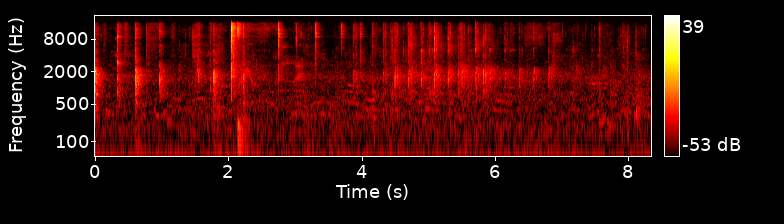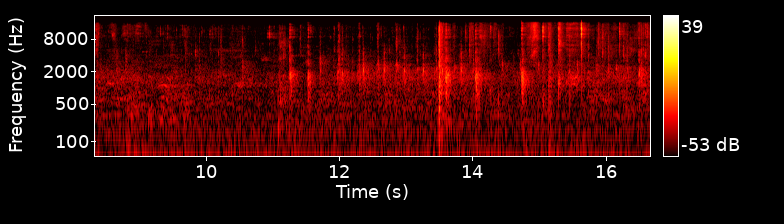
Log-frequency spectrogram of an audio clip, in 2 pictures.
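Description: A ball clicks back and forth off paddles and a table in a quick rally.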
